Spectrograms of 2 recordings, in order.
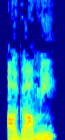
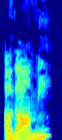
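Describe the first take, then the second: First: Said in the usual way. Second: आगामी starting on short uh, "agaami"; mispronounced. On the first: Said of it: "शुद्ध". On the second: Shown as a demonstration. Teacher showing a vowel error, mispronounced with short first a. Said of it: "अशुद्ध".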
